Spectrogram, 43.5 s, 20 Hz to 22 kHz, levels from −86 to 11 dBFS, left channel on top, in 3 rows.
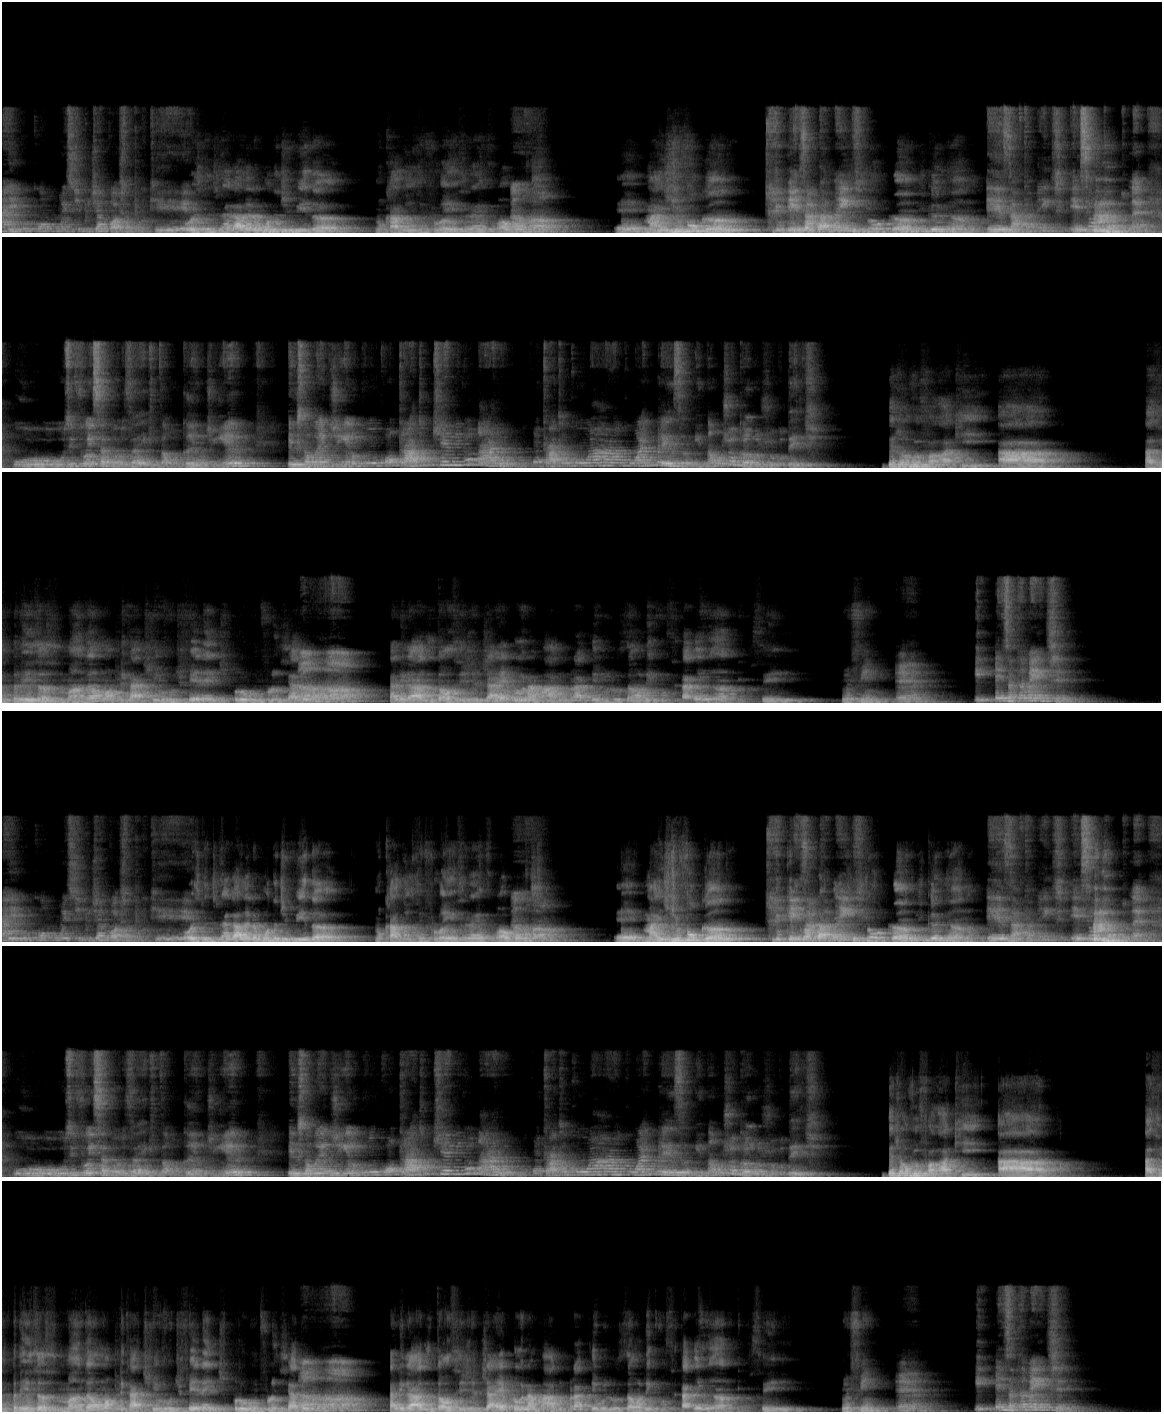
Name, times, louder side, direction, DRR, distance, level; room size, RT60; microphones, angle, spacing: voice 1, 0.0-2.4 6.4-6.8 9.6-10.6 12.3-17.5 18.1-20.8 21.1-24.7 32.7-33.4 40.2-40.5 41.2-42.3, equal, 35° left, -4 dB, 1.0 m, -28 dB
voice 2, 2.3-4.2 4.7-6.6 7.7-9.2 9.6-12.2 13.6-13.9 25.6-27.6 28.8-32.9 33.9-37.1 37.5-38.2 38.5-38.9 39.5-39.9, right 3 dB, 40° right, 2 dB, 0.3 m, -22 dB
4.6 x 2.5 x 2.8 m, 0.93 s
head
